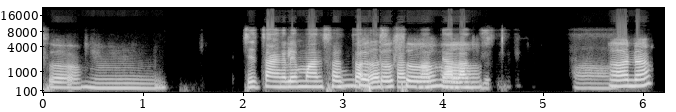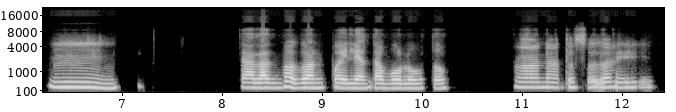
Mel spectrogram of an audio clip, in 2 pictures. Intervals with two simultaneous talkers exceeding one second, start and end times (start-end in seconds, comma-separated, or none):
2.9-4.1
